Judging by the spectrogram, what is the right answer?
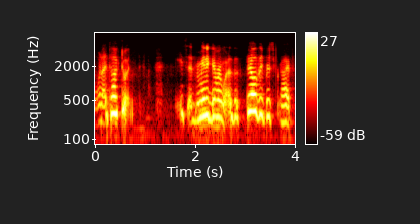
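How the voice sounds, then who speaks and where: Woman acting a distraught wife, high strained voice, vintage radio drama, tinny narrow sound. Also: a little fast, lightly acted. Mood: weary, bitter. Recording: tinny, noisy old radio recording.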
